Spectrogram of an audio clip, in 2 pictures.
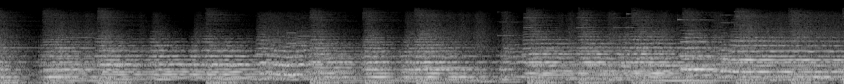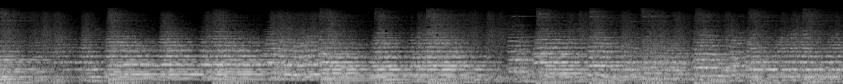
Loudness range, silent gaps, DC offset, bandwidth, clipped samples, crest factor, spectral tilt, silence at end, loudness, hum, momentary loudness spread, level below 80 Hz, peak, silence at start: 2 LU; none; under 0.1%; 15.5 kHz; under 0.1%; 16 dB; -5.5 dB/octave; 0 s; -19 LUFS; none; 5 LU; -34 dBFS; -4 dBFS; 0 s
